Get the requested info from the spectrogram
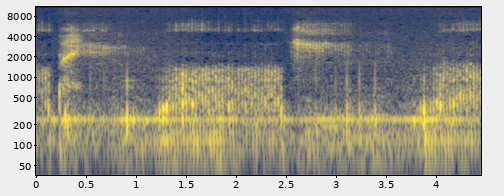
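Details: Sir Titan, a domestic cat, purring indoors while making biscuits by kneading; a soft, breathy rumble swells and fades in phases about every one to two seconds, with a steady low hum beneath.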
